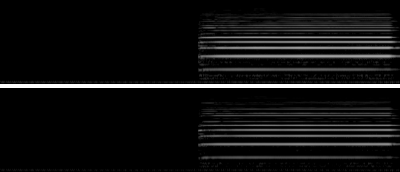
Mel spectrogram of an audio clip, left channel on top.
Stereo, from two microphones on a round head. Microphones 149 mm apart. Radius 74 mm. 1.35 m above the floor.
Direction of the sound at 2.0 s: 10° left (ahead or behind).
